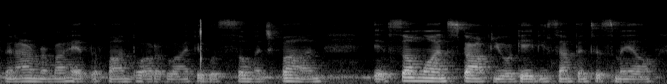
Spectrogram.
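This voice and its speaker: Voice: mid-range voice, warm tone, slight background noise. A middle-aged talk show host giving rambling, earnest, repetitive warnings straight to viewers in a casual monologue. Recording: roomy, dull lo-fi recording.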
